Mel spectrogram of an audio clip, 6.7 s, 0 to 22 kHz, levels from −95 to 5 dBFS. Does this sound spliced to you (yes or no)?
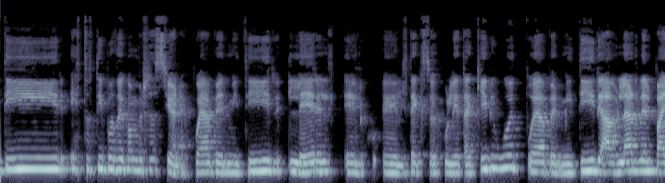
no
